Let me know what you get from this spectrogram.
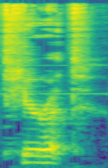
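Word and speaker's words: Thieriot: but he interviewed JP, I think the way you say his last name is Tirrett. I think it's spelled different than that, but it sounds like Tirrett, but I think it's JP Tirrett.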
